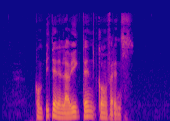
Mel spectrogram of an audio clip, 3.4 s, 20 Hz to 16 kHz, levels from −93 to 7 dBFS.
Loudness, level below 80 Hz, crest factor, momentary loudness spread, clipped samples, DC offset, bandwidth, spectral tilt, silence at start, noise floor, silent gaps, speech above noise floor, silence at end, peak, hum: -27 LUFS; -52 dBFS; 20 dB; 13 LU; under 0.1%; under 0.1%; 11.5 kHz; -7 dB/octave; 0.7 s; -77 dBFS; none; 51 dB; 0.8 s; -10 dBFS; none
